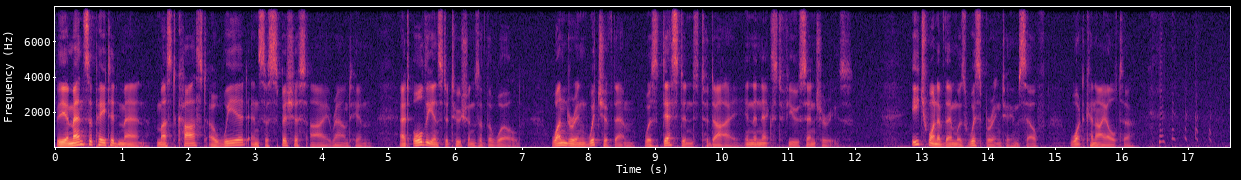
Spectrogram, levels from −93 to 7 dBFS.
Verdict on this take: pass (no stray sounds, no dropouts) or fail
fail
